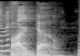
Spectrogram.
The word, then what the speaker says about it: Bardot: It's Bardot, like Brigitte Bardot, right? – On the top?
